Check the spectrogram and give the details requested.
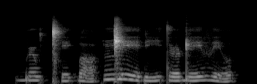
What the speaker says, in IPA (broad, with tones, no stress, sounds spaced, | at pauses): b ə˞˦ w ǀʰ e˨˦ ɡ͡b ɒ˧˩˧ | ŋ͡ǁ eː˥˨ ɗ iː˨˦ t ə˞˨˦ ɖ eː˨˦ v e˧˩˧ o̯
